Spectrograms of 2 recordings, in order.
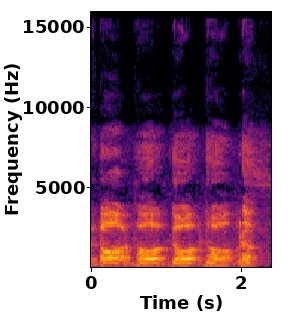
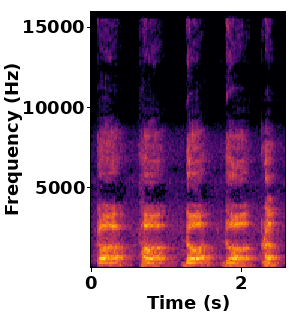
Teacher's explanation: दांतों के साथ लगता हुआ हिस्सा है, तालुका है, उससे थोड़ा सा पीछे मूर्धा की जगह है। ट, जब हम ट बोलते हैं हमारी जीभ एकदम से पीछे मुड़ जाती है, ठीक है। तो हम बोलते हैं ट, ठ, ड, ढ, ण। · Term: मूर्धन्य वर्ग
